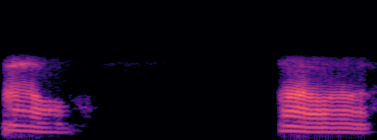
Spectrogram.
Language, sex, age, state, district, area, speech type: Malayalam, male, 18-30, Kerala, Kollam, rural, conversation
